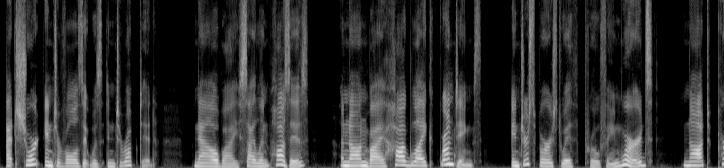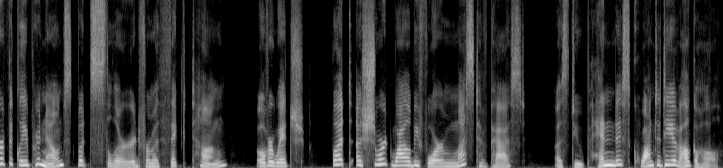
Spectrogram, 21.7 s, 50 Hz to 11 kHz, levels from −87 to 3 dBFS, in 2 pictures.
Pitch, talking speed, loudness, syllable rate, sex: 230 Hz, 115 wpm, -17 LUFS, 4.1 syllables/s, female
